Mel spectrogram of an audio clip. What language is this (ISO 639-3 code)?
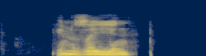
kab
